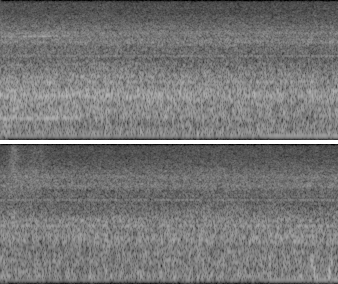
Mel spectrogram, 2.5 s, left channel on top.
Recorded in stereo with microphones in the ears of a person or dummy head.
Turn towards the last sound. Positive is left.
No sound to turn to.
